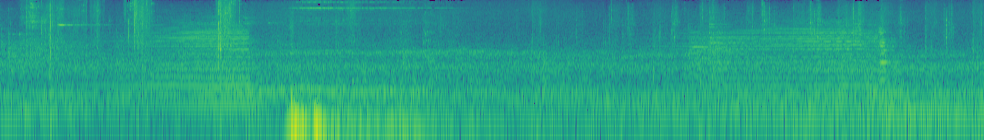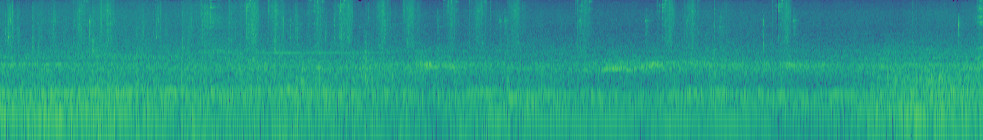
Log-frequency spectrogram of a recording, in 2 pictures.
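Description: Footsteps thud on wooden boards and stone steps.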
